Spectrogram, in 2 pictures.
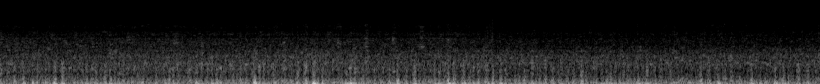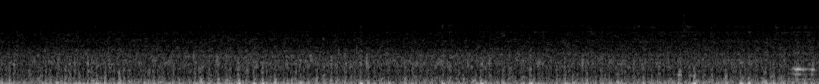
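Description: Steady low rumble of a car driving along a road, heard from inside the car.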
